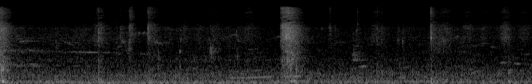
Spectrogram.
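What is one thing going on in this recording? A knife cuts into a green fruit with soft clicks.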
